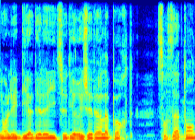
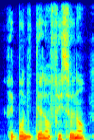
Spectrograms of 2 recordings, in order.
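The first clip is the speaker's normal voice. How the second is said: ordinary delivery, nothing marked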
